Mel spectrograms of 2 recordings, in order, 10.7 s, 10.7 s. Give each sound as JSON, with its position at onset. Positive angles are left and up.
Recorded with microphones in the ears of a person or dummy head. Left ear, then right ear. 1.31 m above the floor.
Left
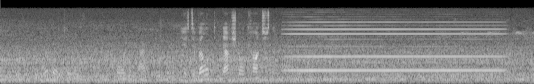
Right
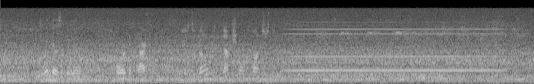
{"t": 0.8, "sound": "a man speaking", "side_deg": -80}
{"t": 3.6, "sound": "a man speaking", "side_deg": 80}
{"t": 5.6, "sound": "a violin", "side_deg": 70}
